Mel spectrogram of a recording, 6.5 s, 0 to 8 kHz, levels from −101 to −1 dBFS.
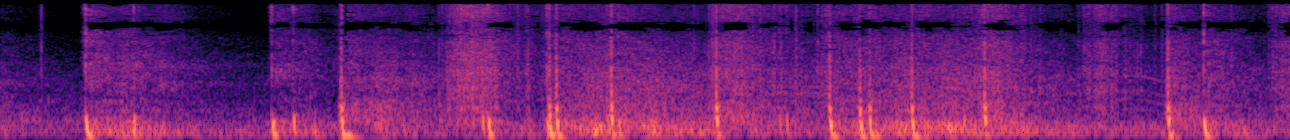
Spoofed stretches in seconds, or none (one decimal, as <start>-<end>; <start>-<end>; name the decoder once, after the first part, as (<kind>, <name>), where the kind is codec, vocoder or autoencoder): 0.6-1.7 (vocoder, Vocos)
